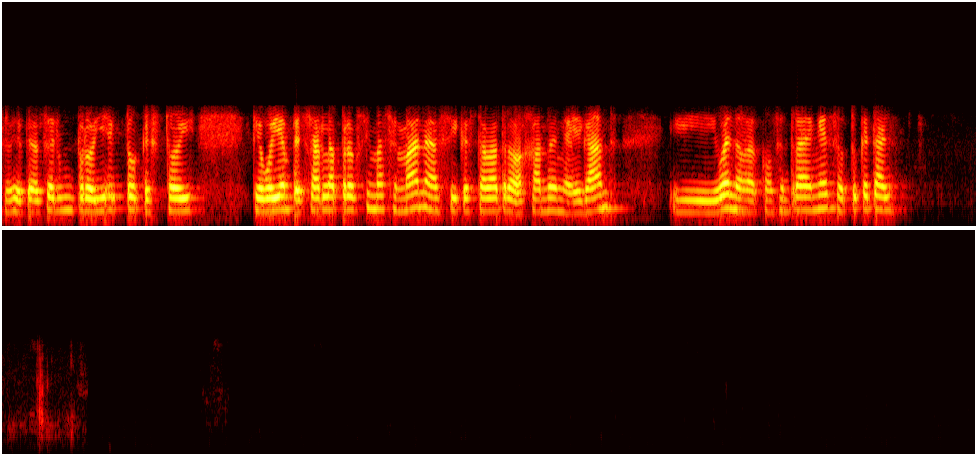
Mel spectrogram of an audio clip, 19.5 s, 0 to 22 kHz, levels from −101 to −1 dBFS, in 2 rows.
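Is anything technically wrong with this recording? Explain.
Yes. Two faults are audible in this speech clip.

The first runs throughout: G.729 codec damage, plainly audible. The sound passes only from about 300 Hz to 3.4 kHz, so it is thin and muffled. The codec does not send the waveform. It sends a vocal tract filter, a pitch predictor and a few pulses per short frame, and the decoder rebuilds speech from them. That sparse model makes the voice rough and slightly synthetic. The quality fits a low rate near 8 kbit/s.

The second is VoIP packet loss concealed by the speech codec, from 1.03 to 1.11 s. About 30 ms of audio went missing, which fits a single lost packet. The decoder filled the gap by repeating its last pitch and filter at falling gain. This stretches the sound into a brief buzzy tone or coloured noise that fades. Each frame builds on the one before, so the voice stays weak and distorted until about 1.11 s, after the real audio has returned.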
